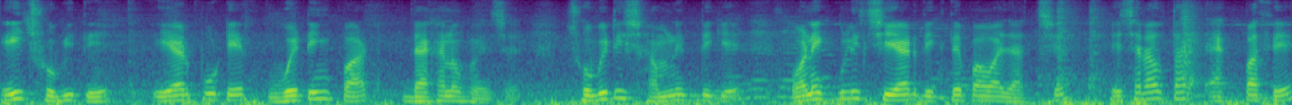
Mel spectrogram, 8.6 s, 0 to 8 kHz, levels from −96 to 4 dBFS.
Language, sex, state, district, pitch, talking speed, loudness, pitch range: Bengali, male, West Bengal, North 24 Parganas, 135 Hz, 130 wpm, -17 LUFS, 125-155 Hz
